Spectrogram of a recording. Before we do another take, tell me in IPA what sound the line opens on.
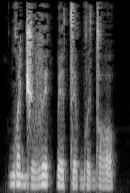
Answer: ɡʷ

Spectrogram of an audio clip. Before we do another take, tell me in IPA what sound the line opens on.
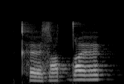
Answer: kʰ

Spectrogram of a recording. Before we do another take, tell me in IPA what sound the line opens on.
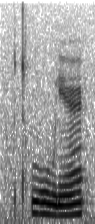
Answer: tʰ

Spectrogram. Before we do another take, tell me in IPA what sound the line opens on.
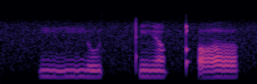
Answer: nː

